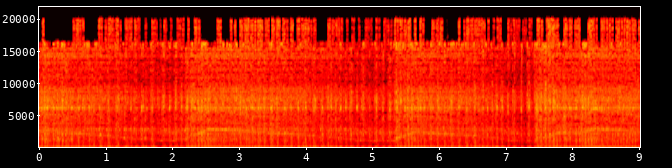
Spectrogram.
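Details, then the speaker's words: Yamaha XJ750 four-cylinder motorcycle brought back to life: lumpy, uneven low idle, running only on cylinders three and four; one and two not contributing despite spark on at least one. "got some noise when it runs it doesn't sound that unhealthy just getting it to run one and two running pot sorry three and four running"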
